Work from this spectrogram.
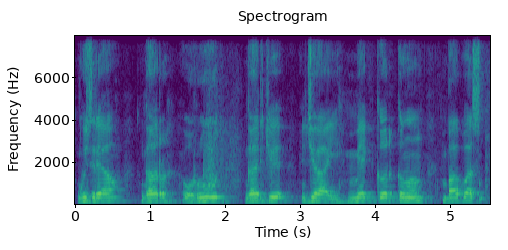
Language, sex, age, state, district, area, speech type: Kashmiri, male, 18-30, Jammu and Kashmir, Ganderbal, rural, spontaneous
